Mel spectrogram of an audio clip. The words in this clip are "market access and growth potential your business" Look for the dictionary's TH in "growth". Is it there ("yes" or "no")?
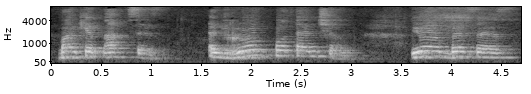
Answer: no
